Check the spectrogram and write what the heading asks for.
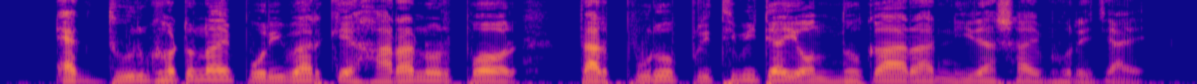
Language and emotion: Bengali, sad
